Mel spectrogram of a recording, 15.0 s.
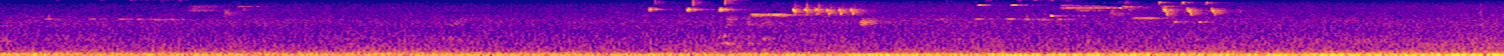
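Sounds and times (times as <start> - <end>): steady low rumble: 0.0 - 7.8, 8.5 - 15.0
small birds chirping and trilling: 0.4 - 2.7, 6.4 - 12.4.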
